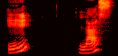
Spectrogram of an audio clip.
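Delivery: Élastique said very slowly in four beats; slow syllable-by-syllable. Shown as a demonstration. Teacher counts syllables of Élastique for children. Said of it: "on dira quatre syllabes".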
